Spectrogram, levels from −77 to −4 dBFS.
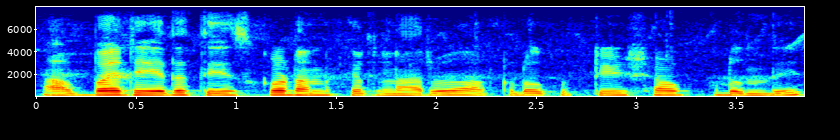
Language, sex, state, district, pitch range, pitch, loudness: Telugu, female, Andhra Pradesh, Sri Satya Sai, 165-185 Hz, 175 Hz, -19 LUFS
